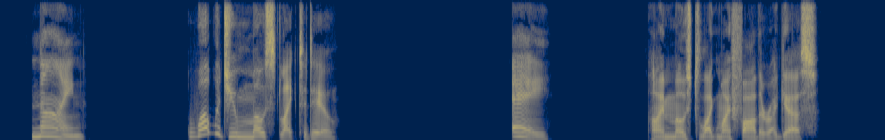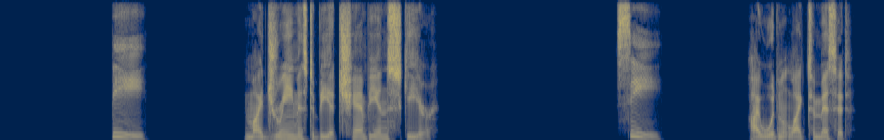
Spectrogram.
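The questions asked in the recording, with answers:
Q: What would you most like to do?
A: B: My dream is to be a champion skier.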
